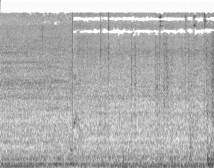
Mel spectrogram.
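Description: Steady low rumble of a Jeep Wrangler's engine and tyres, heard from inside the cabin as it climbs a steep, rough gravel track in four-wheel drive.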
